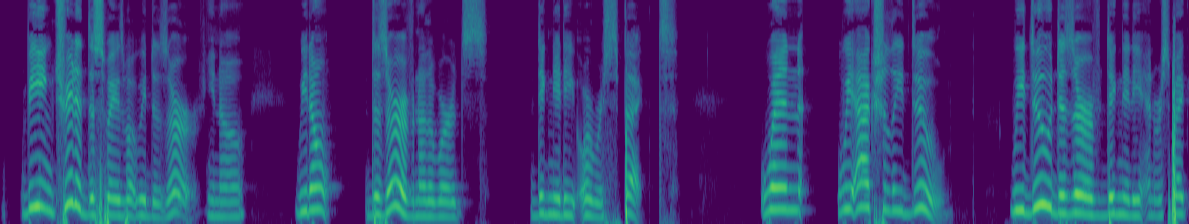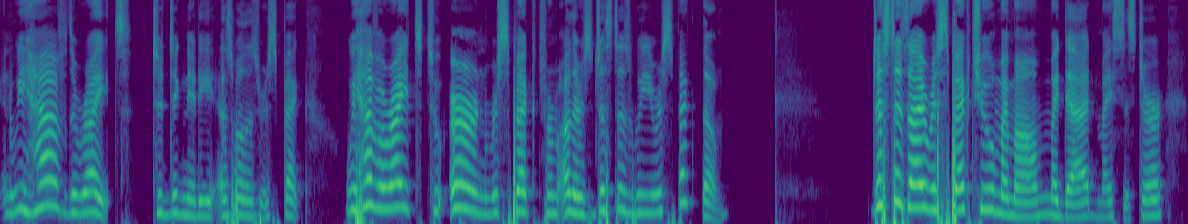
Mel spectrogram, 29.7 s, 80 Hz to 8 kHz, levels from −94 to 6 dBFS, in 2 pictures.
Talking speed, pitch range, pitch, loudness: 130 wpm, 205-280 Hz, 240 Hz, -28 LUFS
